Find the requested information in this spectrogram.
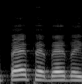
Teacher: पै वर्ग में दोनों हंठ टकराएंगे आपस में।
